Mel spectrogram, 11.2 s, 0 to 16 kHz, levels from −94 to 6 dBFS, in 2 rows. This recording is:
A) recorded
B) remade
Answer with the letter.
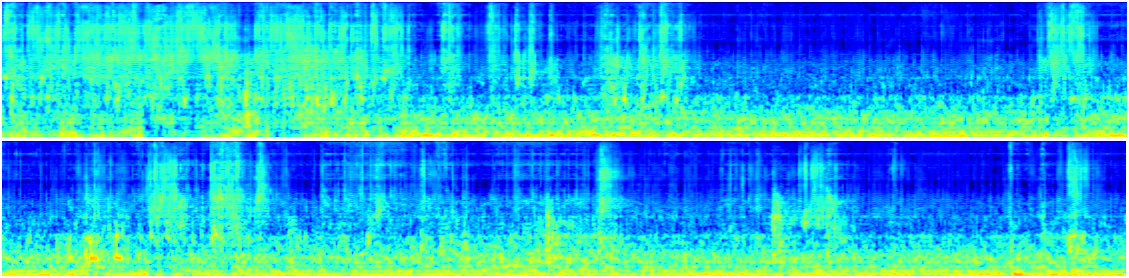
B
